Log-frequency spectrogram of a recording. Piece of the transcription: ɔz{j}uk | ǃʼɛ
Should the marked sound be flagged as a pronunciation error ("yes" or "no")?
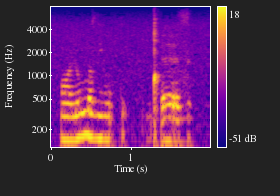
no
